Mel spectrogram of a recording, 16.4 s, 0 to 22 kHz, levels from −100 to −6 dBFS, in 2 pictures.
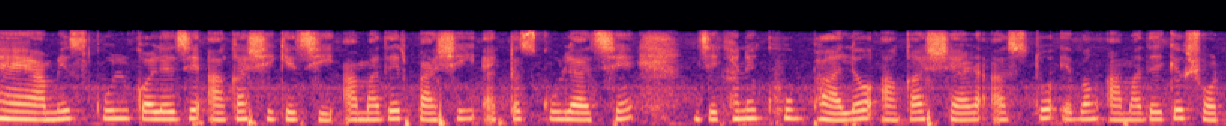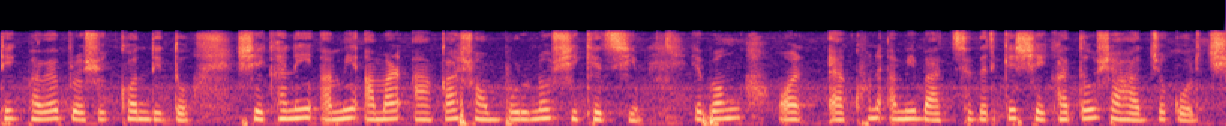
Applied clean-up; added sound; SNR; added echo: none; none; none; none.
